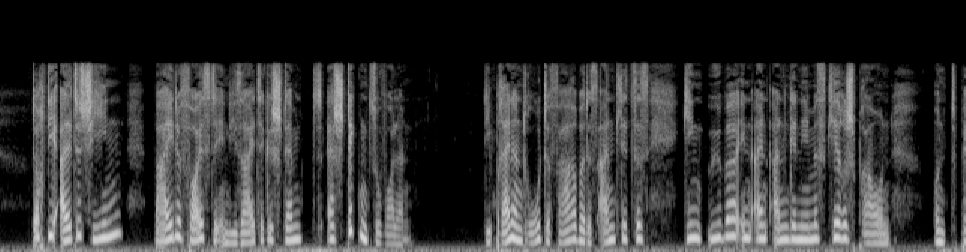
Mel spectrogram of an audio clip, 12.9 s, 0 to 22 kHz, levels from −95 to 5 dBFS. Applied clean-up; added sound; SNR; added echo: none; none; none; none.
